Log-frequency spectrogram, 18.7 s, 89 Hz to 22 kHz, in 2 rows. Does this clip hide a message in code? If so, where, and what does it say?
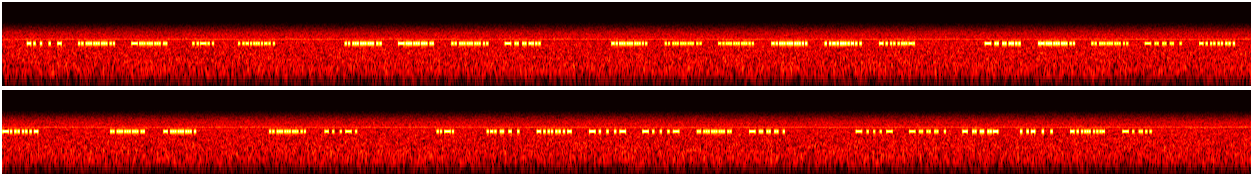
Yes: Hellschreiber (Feld-Hell, 122.5 baud) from 0.2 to 18.0 s, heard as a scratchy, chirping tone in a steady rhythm, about 1460 Hz, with radio static and a steady whistle near 1920 Hz. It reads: VSBIZ SBSR 2S22ZG R5SFCD 86 S4 17OHH8P NFAYQK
